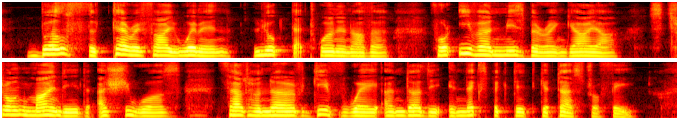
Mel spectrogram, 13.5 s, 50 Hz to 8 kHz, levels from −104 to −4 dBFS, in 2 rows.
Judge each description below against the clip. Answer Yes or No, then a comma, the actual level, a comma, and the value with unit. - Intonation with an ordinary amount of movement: Yes, average, 3.3 semitones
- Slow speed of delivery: Yes, slow, 115 wpm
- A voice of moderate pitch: Yes, medium, 155 Hz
